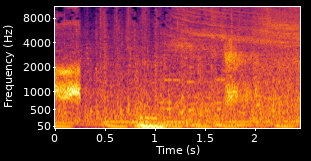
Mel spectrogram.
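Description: Cartoon sound effects over light background music: a short buzzy burst at the start, a low thump about a second in, and another short burst near the end.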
